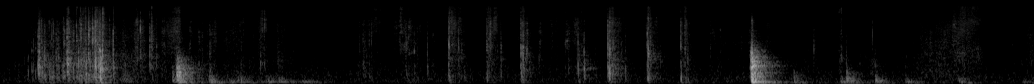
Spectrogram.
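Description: Cards flick and rustle as they are shuffled by hand.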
